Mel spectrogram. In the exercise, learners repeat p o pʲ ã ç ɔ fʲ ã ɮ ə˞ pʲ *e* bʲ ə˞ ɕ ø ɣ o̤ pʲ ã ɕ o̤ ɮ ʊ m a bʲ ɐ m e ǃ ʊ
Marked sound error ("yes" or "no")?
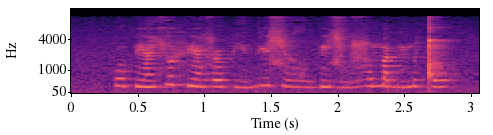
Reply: yes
